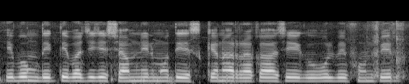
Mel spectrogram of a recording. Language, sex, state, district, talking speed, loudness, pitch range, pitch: Bengali, male, West Bengal, Alipurduar, 220 wpm, -14 LUFS, 160-165 Hz, 160 Hz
